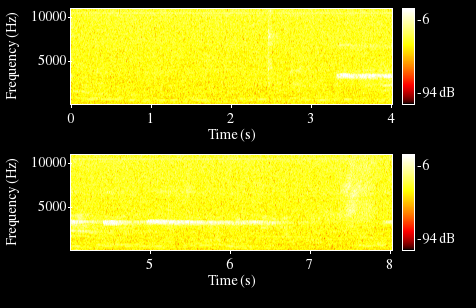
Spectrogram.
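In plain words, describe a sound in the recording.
Young men chant together softly through microphones.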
